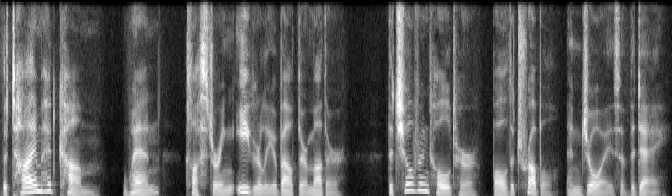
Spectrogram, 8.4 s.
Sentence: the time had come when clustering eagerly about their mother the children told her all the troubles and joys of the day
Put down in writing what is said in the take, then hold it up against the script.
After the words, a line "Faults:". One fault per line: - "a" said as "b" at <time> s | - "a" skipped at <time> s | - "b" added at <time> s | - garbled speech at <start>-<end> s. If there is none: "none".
the time had come when clustering eagerly about their mother the children told her all the trouble and joys of the day
Faults:
- "troubles" said as "trouble" at 6.4 s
